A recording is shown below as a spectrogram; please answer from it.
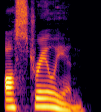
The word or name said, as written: australian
